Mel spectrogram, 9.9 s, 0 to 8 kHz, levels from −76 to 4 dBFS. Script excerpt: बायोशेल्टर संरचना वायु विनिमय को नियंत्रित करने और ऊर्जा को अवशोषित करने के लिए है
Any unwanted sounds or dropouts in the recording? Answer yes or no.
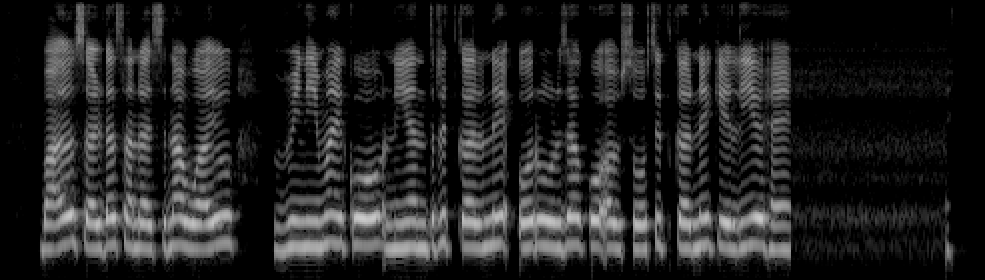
no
